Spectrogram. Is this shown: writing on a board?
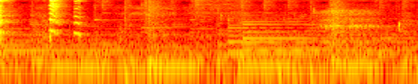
no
